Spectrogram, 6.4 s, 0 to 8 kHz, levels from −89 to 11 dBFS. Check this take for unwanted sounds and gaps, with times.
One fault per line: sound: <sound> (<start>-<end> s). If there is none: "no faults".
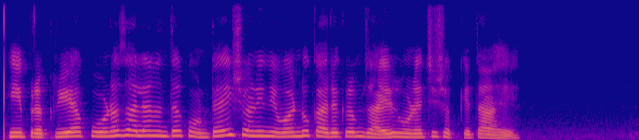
no faults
